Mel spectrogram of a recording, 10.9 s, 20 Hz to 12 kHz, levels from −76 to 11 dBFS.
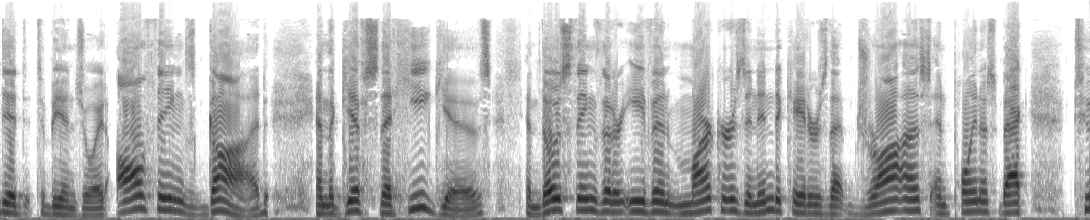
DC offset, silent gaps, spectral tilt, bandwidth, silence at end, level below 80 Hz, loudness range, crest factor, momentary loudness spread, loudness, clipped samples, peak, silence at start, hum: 4%; none; -6 dB/octave; 12 kHz; 0 s; -44 dBFS; 2 LU; 10 dB; 11 LU; -10 LUFS; 2%; 0 dBFS; 0 s; none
